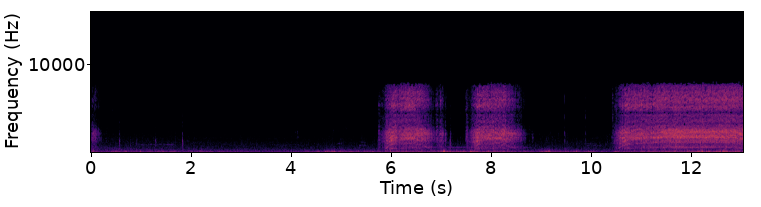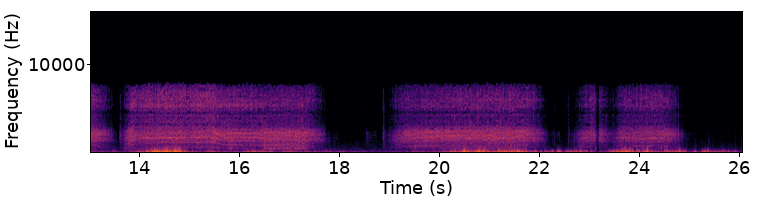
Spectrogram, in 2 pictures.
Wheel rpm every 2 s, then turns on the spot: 20, 0, 0, 60, 40, 70, 120, 130, 100, 30, 100, 50, 30.
none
